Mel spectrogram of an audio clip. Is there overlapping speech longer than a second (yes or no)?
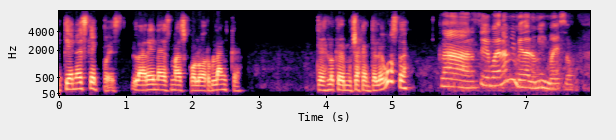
no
